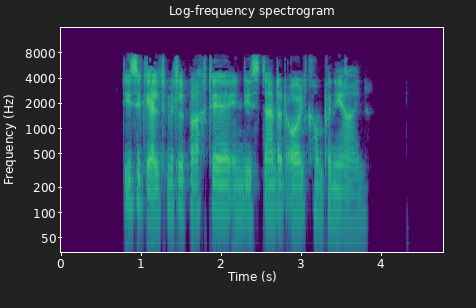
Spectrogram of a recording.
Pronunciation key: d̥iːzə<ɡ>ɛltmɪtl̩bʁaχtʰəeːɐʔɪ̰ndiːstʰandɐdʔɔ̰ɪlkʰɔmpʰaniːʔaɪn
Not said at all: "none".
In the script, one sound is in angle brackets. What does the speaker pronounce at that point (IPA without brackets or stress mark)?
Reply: ɡ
